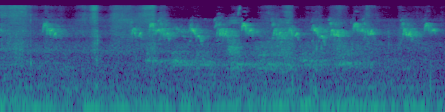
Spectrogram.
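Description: Small birds chirping and singing repeatedly in the background, quick high chirps over a faint low rumble.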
